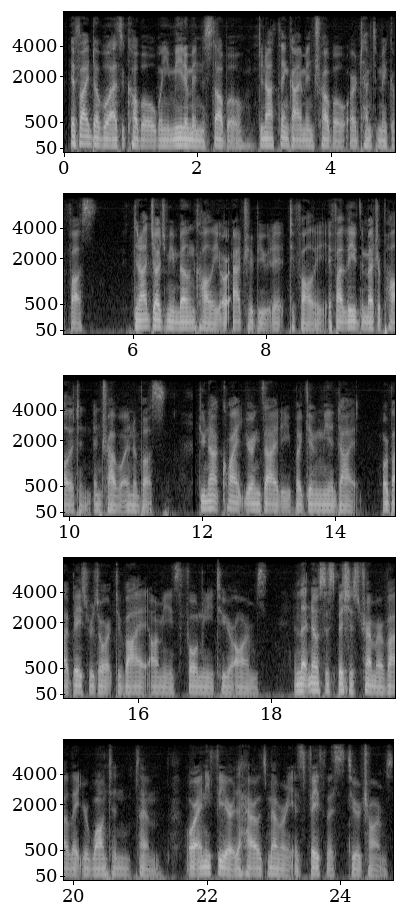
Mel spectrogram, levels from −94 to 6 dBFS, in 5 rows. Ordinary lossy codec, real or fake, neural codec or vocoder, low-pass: AAC, 48 kbps; real; none; 7.2 kHz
